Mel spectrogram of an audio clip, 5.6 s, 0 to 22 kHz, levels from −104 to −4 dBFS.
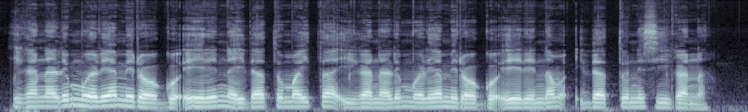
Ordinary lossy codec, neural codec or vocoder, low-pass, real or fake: none; vocoder, 44.1 kHz, 128 mel bands every 256 samples, BigVGAN v2; none; fake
